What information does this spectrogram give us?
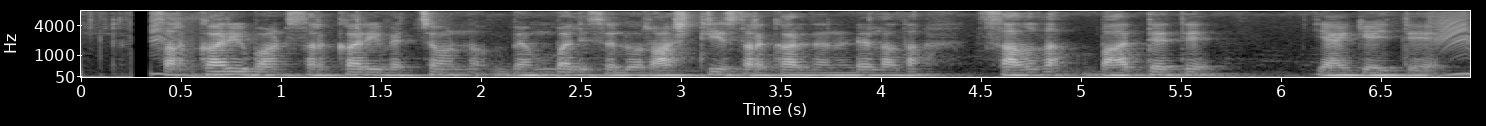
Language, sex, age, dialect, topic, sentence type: Kannada, male, 31-35, Central, banking, statement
